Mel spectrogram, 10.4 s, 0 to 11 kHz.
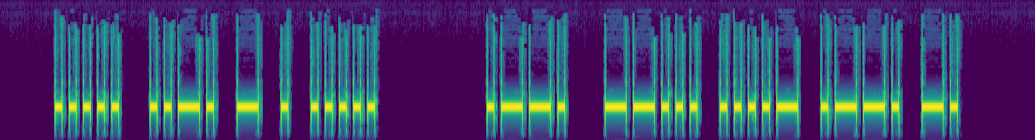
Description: Morse code, heard as a keyed tone, about 17 wpm, 800 Hz. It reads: 5FTE5 P74PN
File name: CW / DET / 1 9 1500C S C 16wpm 2909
